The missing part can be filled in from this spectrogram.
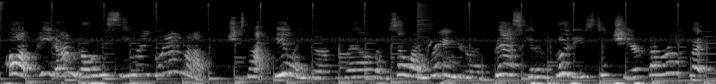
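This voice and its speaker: A woman's voice: extremely high pitch, animated, normal speed, roomy sound, music in the background. A woman voicing a spunky, confident little girl in a children's puppet show, with an exaggerated, sing-song childlike delivery. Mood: friendly.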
